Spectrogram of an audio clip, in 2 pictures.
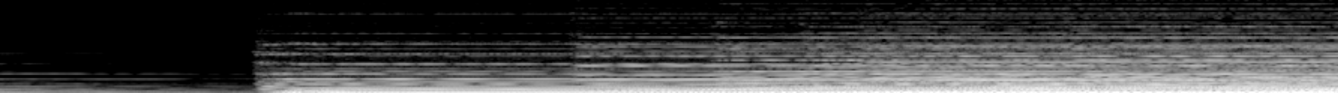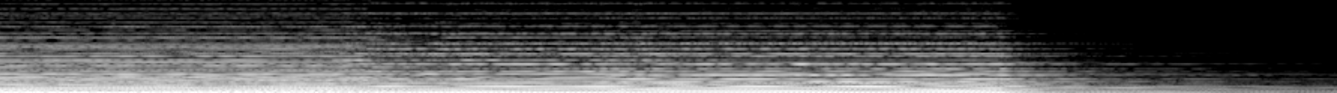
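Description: Background music: a sustained organ chord that comes in sharply about a second in, holds steady for about ten seconds, then fades away near the end.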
